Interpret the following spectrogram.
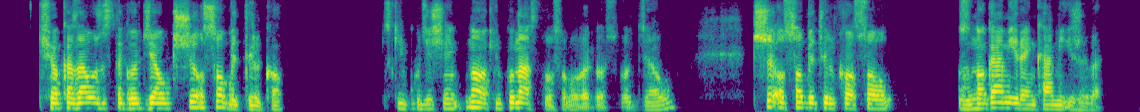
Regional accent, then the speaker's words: Ukraine; Polish is a second language; Bo my jesteśmy rosyjskomowni, ale jesteśmy Ukraińcami i walczymy.

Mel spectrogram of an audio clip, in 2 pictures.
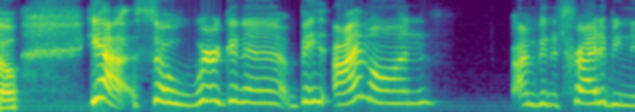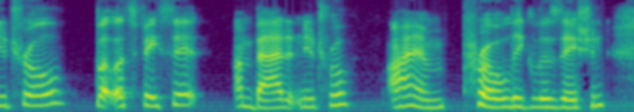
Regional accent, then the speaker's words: Canada; now in United Kingdom; I live in the UK, where I believe prostitution is decriminalized, at least. And I'm from Canada, where prostitution is decriminalized.

